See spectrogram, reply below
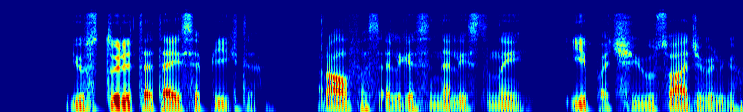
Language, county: Lithuanian, Šiauliai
